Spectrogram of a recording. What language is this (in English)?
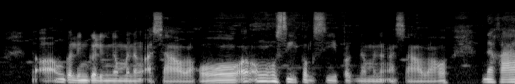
Filipino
